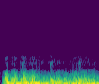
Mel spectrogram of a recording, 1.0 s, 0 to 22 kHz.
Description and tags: The sample is an industrial loop that can be used at 120 BPM.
